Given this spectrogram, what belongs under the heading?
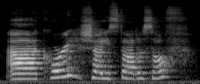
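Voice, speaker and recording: A woman's voice: sits high, moderate pace, background noise. A woman hosting a casual fan podcast, chatting in an informal, giggly way. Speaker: podcast host.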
